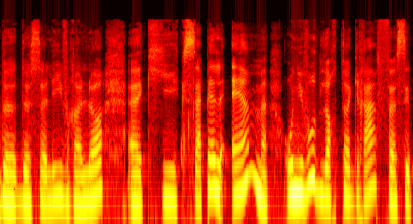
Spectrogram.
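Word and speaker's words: Em: E-M. Mais ça se lit vraiment comme « aime », comme le verbe « aimer » à l'impératif.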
